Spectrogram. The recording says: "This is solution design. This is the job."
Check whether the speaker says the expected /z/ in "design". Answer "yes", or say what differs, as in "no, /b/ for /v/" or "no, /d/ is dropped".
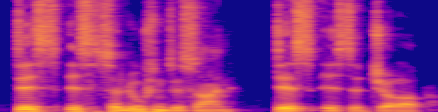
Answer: no, /s/ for /z/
